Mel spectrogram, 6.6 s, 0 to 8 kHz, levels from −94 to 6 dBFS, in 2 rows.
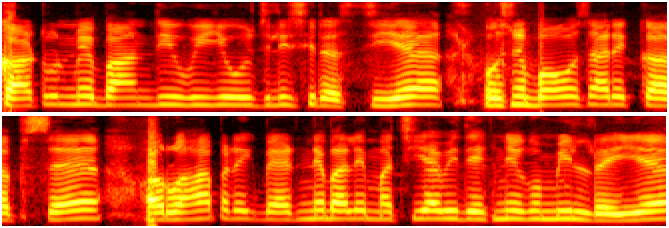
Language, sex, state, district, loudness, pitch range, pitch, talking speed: Hindi, male, Punjab, Pathankot, -15 LUFS, 200-215 Hz, 210 Hz, 235 wpm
